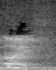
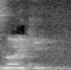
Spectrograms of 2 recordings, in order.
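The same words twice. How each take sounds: First: The name is said a non-American way. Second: The name is said the American way. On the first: This is how others were taught to say it. The speaker calls it wrong. "It's not Nike. You've been taught wrong" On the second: This is how the brand's home country says it. The speaker calls it right. "As an American, and this is an American brand, it's Nike"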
